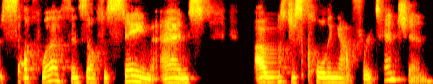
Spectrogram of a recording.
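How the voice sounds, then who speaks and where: Her pitch is fairly low for a woman. She talks in an Australian accent. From Australia, Brisbane. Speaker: entrepreneur. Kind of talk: interview.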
